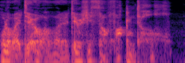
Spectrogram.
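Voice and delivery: frightened little hushed whisper. Retelling being scared in a dream when a bouncer flirted: imitating own whisper.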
